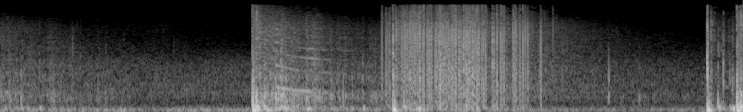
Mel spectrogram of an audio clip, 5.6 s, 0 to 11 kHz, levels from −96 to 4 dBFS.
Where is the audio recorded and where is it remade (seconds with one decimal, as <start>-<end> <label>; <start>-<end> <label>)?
0.0-5.6 recorded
